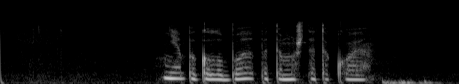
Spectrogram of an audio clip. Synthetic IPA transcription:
nʲepəɡəlˠʊbojəpət̪ɐmuʂt̪ot̪ɐkʰojə

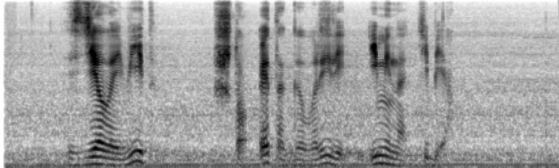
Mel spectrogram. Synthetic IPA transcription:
zʲdʲe̞lˠəjvʲit̪ | ʂt̪o̰ɛt̪əɡəvɐɾʲilʲɪ | imʲɪnːətʲɪbʲe̞̰

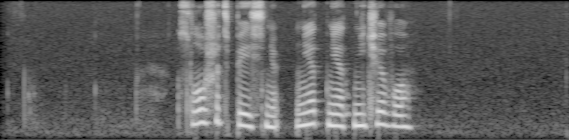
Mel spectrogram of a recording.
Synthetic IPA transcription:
slˠuʂətʲpʲesʲnʲʊnʲet̪nʲet̪nʲɪt͡ɕɪvo

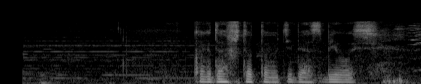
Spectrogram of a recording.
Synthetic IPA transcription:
kʰaɡd̪aʂt̪ot̪əʊtʲɪbʲazbʲilˠəsʲ

